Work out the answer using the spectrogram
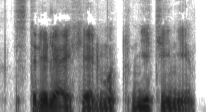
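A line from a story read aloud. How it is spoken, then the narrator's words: Cold. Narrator (Russian): Солдов холодно проговорил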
